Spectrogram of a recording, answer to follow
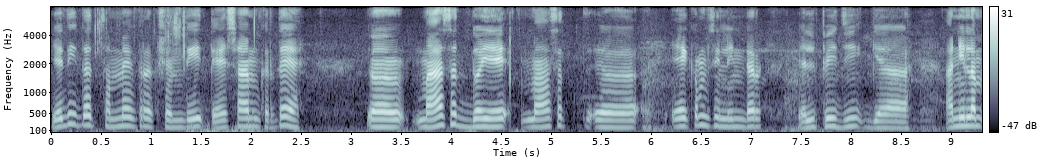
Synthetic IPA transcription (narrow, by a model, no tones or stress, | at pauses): jed̪it̪ɐt̪sɐmjeːkɾɐkʂɐnt̪it̪eːʃaːmkɐɾt̪e | maːsɐt̪̚d̪ʋɐjeːmaːsɐt̪ | eːkɐmsiliɳɖɐɾelpid͡ʒiɡ | ɐnilɐm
